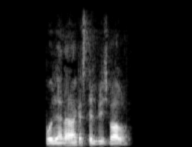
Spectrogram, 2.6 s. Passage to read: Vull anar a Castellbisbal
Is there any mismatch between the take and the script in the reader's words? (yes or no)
no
